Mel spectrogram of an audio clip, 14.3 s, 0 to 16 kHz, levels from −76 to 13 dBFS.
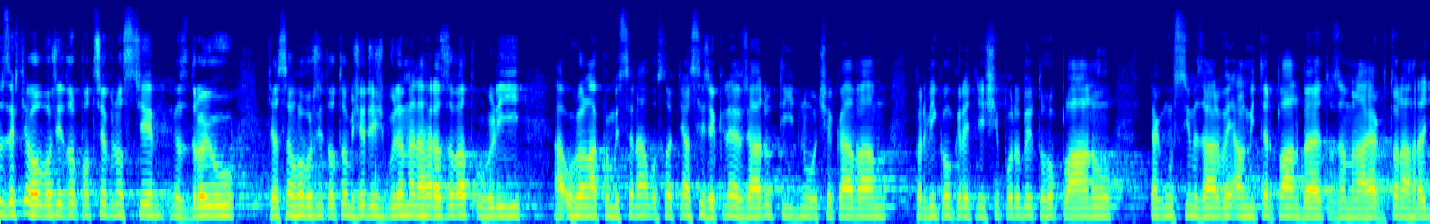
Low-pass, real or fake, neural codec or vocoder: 14.4 kHz; fake; autoencoder, 48 kHz, 128 numbers a frame, DAC-VAE, trained on Japanese speech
